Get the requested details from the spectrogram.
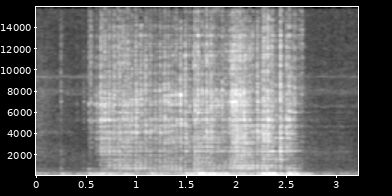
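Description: Fingernails scratch across a large oval gold metal tray with a raised square-grid pattern, thin and hollow underneath, lying on a marble surface. A continuous raspy, ridged scraping with a low hollow resonance swells in after about half a second, peaks around two and a half seconds, then drops away.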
